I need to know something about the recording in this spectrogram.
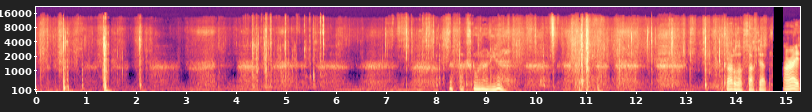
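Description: Metal parts of a motorbike knock and rattle as it is handled.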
